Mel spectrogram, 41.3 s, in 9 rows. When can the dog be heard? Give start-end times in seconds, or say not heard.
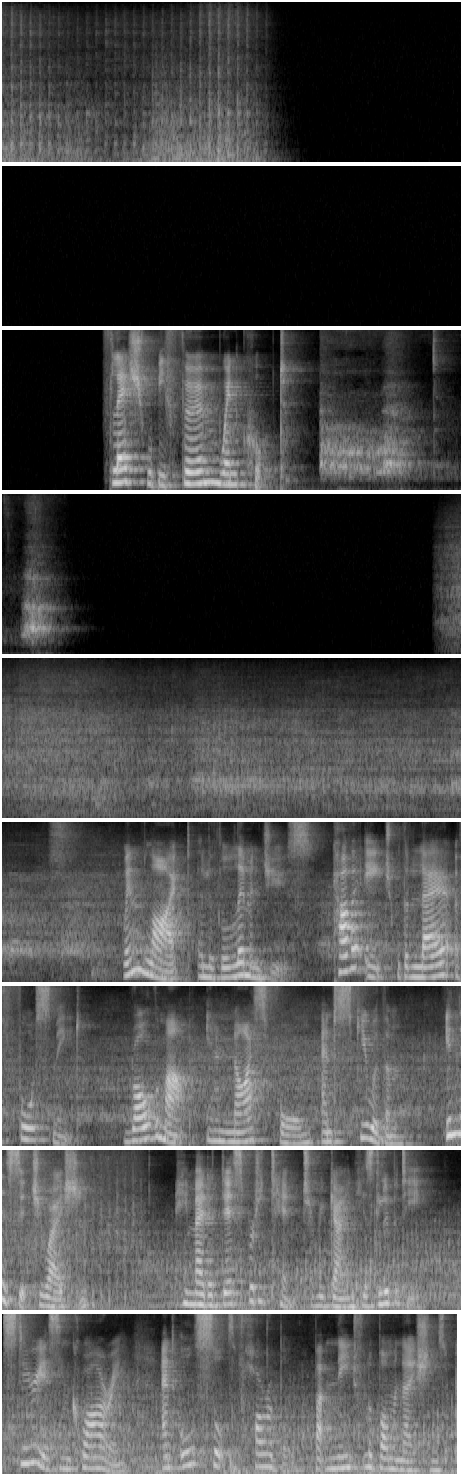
12.3-14.3, 22.8-24.6.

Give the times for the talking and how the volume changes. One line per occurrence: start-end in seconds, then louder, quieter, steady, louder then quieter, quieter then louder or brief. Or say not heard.
10.2-12.2 brief
24.1-41.2 steady.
